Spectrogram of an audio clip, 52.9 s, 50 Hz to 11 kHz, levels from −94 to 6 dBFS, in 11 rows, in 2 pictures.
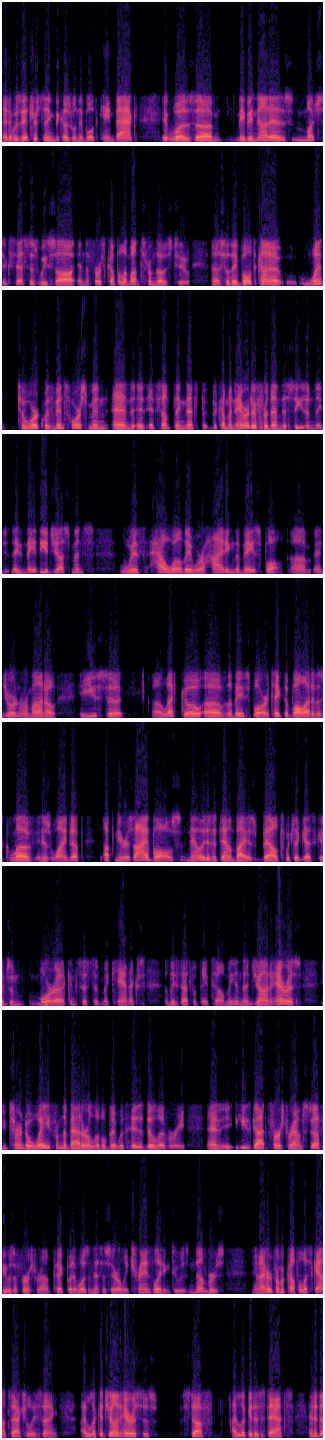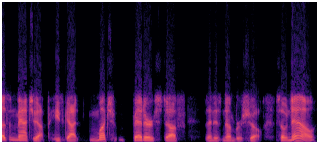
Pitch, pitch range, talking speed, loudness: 110 Hz, 105-120 Hz, 220 wpm, -31 LUFS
